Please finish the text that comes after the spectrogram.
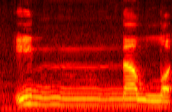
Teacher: jangan baca inna, panjangkan wajibul ghunnah.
